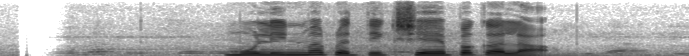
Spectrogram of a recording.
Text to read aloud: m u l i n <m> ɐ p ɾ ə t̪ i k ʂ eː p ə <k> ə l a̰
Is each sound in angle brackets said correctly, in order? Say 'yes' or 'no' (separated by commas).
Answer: yes, yes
